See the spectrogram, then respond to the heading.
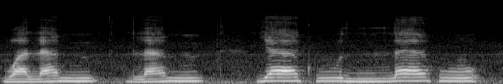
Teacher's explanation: The meme sakina is light and it's read with izhar or clarity.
